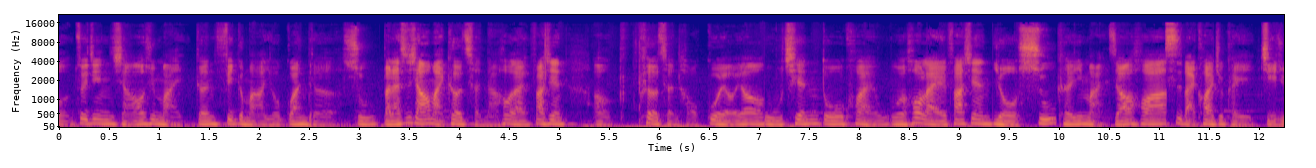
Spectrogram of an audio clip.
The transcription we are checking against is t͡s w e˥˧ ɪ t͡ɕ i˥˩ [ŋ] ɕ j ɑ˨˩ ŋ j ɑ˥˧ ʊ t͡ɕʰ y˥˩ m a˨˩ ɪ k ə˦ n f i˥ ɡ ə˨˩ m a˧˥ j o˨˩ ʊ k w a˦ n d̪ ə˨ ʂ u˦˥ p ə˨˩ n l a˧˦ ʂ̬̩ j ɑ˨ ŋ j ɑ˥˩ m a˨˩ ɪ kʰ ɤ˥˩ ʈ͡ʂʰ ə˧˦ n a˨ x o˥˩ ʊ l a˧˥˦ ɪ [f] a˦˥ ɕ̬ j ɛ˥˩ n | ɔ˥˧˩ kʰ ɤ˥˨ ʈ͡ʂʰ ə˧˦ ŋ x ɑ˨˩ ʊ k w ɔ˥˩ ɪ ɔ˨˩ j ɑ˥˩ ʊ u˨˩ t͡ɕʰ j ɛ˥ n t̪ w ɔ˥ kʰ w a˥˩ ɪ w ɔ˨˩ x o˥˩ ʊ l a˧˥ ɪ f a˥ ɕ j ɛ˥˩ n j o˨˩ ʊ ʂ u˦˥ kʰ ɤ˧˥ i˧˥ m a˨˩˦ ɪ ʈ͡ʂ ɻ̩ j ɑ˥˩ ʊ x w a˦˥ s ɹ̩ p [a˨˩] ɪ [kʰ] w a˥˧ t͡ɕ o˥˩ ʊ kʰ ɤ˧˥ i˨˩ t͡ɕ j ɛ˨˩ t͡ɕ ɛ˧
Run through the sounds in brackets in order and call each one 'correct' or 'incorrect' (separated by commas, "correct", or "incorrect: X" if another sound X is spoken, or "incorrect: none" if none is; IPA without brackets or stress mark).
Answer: incorrect: n, correct, correct, correct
